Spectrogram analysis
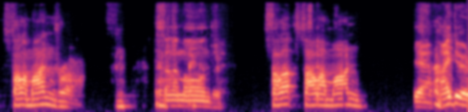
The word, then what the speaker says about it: Salamandre: Now, people can pronounce it either Salamandre, or I'm going to try to pronounce the French word, and I.N.J., just correct me if I'm wrong. Salamandre. Salamandre.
